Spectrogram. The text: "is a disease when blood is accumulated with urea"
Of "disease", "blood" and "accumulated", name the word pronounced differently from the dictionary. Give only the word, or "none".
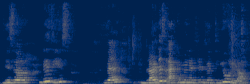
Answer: accumulated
